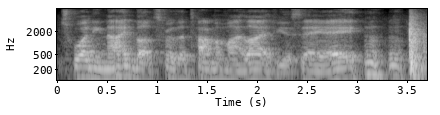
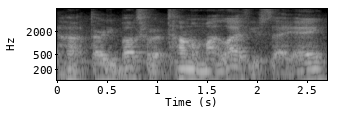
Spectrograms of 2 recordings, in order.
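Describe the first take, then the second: First: Louder mock haggling, punching the price; louder hammed-up repeat. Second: Soft, musing to himself; a quiet tempted murmur; hushed tempted muse. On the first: Haggling with the dealer, louder and hammed-up. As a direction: sell the bargain louder. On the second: Retold or imitated. Tempted by a dealer's offer, soft and musing. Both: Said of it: "when I was like".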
